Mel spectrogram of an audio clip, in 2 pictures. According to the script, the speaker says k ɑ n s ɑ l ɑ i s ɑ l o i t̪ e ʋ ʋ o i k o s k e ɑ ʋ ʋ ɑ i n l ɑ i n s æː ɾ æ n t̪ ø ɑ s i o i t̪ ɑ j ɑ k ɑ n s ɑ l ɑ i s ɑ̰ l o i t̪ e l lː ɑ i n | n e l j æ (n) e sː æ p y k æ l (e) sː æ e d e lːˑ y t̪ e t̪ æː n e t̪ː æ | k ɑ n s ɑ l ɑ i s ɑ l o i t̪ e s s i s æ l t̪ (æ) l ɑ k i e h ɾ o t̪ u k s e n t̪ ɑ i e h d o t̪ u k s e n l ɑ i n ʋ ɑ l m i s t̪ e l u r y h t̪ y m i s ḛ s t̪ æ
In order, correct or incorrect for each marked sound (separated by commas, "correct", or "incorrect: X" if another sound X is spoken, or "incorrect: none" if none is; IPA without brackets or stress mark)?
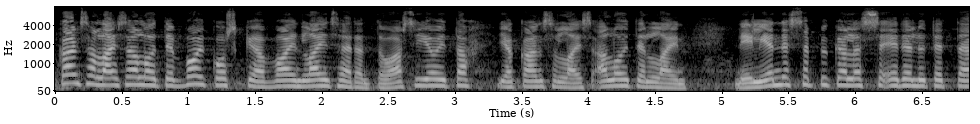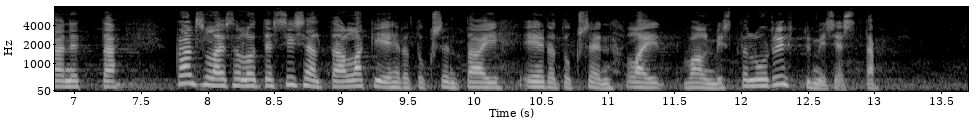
incorrect: nː, incorrect: æ, incorrect: æː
